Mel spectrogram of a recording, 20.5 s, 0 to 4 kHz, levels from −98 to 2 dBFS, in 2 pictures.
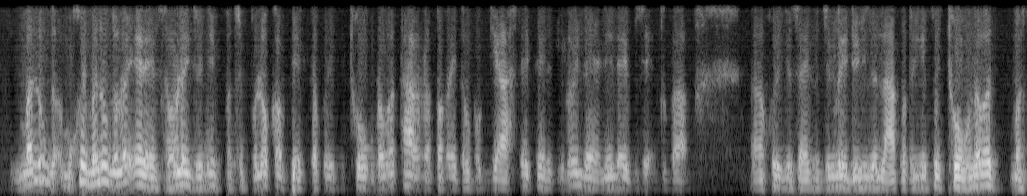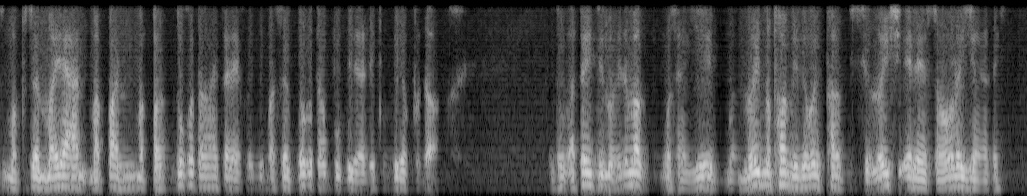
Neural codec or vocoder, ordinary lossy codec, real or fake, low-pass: vocoder, 24 kHz, 100 mel bands, Vocos; none; fake; 3.6 kHz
